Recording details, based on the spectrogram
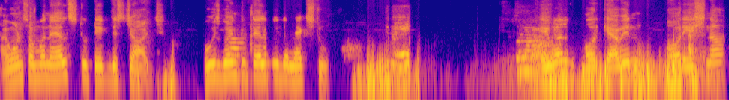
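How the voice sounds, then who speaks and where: A man's voice: high voice, sing-song, measured pace, very noisy. A man teaching children over a video call, encouraging them and repeating his praise and questions. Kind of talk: online children's class.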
